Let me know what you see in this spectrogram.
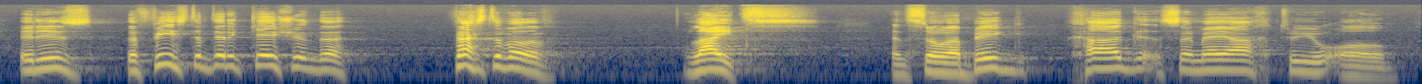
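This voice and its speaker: A man at a very slow pace with long, frequent pauses, against a quiet background. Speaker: congregation pastor. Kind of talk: sermon welcome address. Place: church. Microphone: lapel.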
